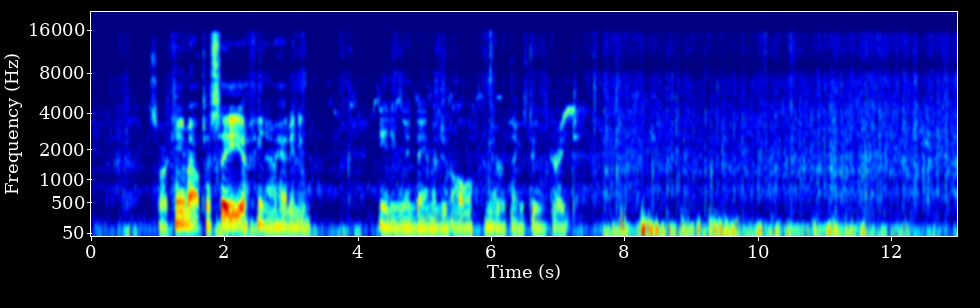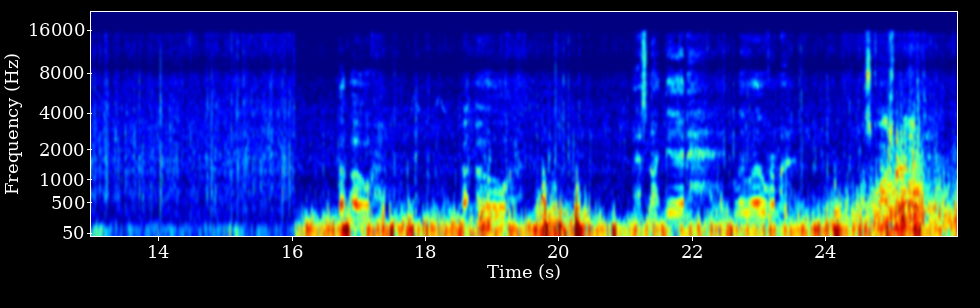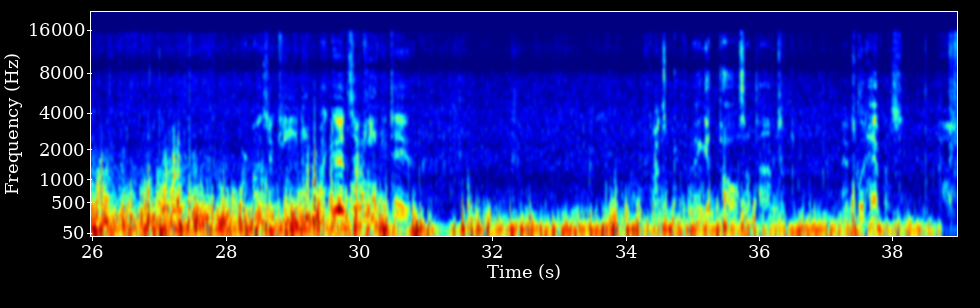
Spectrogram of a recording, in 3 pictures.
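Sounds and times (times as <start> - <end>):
raindrops pattering on fabric canopy: 0.0 - 38.9
wind rumbling on microphone: 1.8 - 13.5, 15.9 - 38.8.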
